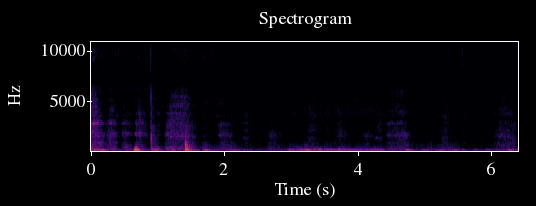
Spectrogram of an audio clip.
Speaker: sorry if you can hear snoring i've got four french bulldogs that won't uh be quiet so yeah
